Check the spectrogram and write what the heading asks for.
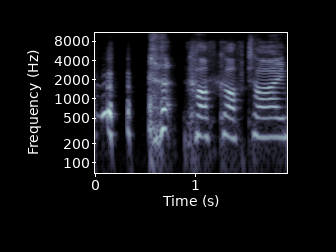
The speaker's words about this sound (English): cough time.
